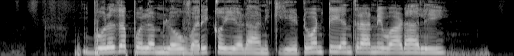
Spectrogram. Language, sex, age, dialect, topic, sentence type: Telugu, female, 25-30, Telangana, agriculture, question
